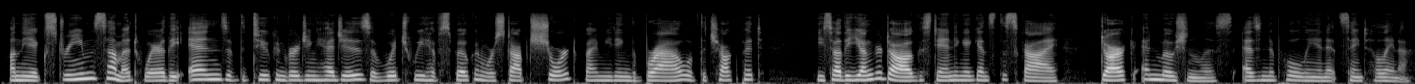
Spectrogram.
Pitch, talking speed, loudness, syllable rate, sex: 200 Hz, 185 wpm, -20 LUFS, 4.9 syllables/s, female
